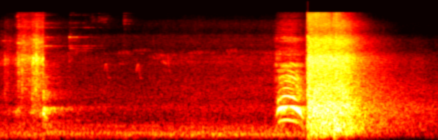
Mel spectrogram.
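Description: Police guard of honour firing a ceremonial rifle volley: about three seconds in, a shouted drill command is followed at once by the loud crack of the volley, which fades over about half a second. A shorter, fainter sharp burst comes just after the start.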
